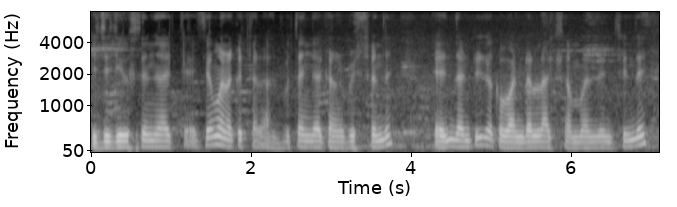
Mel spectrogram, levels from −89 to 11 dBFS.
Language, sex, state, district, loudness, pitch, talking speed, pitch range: Telugu, female, Telangana, Nalgonda, -19 LUFS, 125 Hz, 120 wpm, 120-135 Hz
